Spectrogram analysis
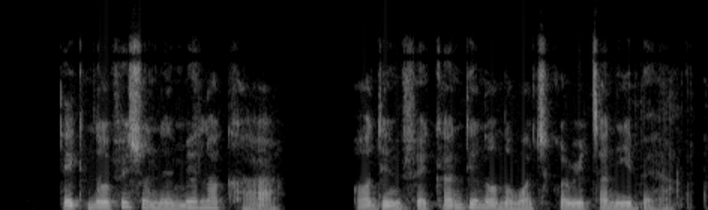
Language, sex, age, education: Igbo, female, 15-29, tertiary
